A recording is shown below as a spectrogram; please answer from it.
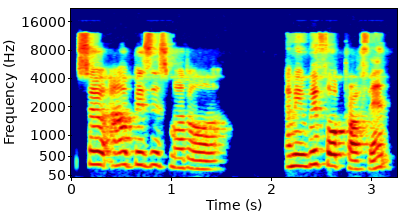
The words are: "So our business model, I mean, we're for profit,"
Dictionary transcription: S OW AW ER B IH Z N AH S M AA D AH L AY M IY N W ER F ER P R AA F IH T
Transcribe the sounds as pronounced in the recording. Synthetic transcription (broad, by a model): S OW AW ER B IH Z N AH S M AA D L AY M IY N W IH F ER P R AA F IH T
